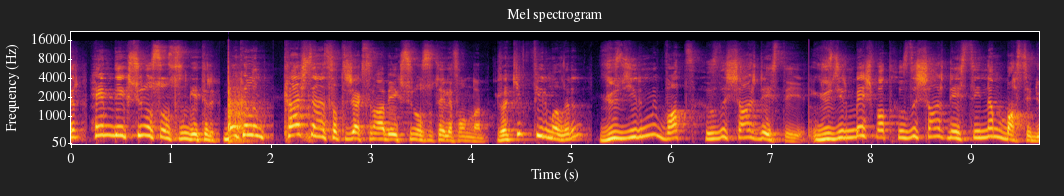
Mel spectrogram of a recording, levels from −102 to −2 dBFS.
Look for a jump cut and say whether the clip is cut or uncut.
cut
